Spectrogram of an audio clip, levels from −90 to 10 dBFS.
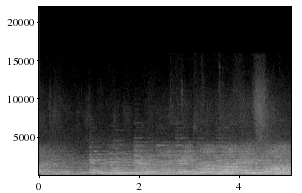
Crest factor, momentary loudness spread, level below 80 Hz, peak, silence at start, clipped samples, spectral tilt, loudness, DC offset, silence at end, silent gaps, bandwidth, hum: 16 dB; 10 LU; -58 dBFS; -10 dBFS; 0 s; under 0.1%; -6 dB/octave; -25 LUFS; under 0.1%; 0 s; none; 13.5 kHz; none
